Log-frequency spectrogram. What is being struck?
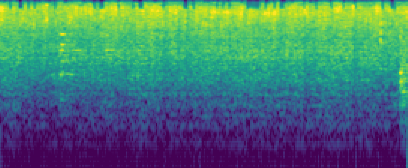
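Nothing is struck.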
